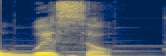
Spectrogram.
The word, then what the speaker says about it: whistle: 在这个单词当中，其实有两个字母都不发音，比如说第一个 h 是不发音的，通常我们记的时候呢，可能会记成 WH 组合发 W 的音，但本身来去讲呢 H 是不发音的。除此之外呢，字母 T 也不发音，它读作 whistle 不读作 whistle。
